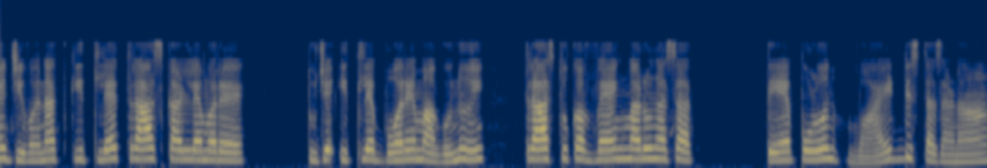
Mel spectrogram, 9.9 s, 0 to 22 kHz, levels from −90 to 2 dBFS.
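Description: Speech runs throughout with a rough, hissy halo and a smeared, underwater quality. Nothing is heard above about 7.7 kHz. The damage is plainly audible. The likely cause is Nellymoser compression, at a rate that fits about 32 kbps. Weak bands get no bits and are filled with noise. Pre-echo is heard at 0.94, 3.56, 5.25 and 8.01 s. A brief hiss of 10 to 17 ms comes just before each sharp attack. The block's coding noise spills into the quiet gap ahead of the onset, which blurs it.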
